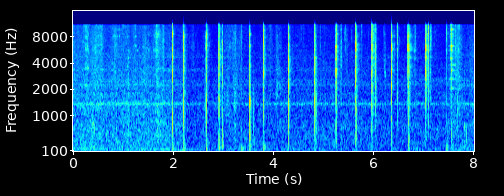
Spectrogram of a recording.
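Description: Large bushcraft knife chopping at the end of a wooden stick: a run of sharp, irregular wooden knocks, about three a second, starting about two seconds in and stopping just before the end.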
